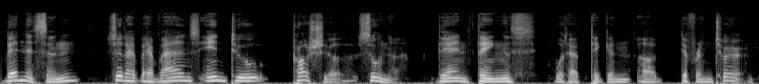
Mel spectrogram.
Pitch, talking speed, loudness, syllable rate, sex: 140 Hz, 120 wpm, -19 LUFS, 4.1 syllables/s, male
